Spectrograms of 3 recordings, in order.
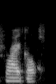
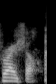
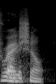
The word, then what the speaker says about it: Reichl: Well, first of all, I'm glad you know how to pronounce her name because I've always called her Ruth Reichl. – I know. – So it's Reichl. – I know. Reichl. It's Reichl.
